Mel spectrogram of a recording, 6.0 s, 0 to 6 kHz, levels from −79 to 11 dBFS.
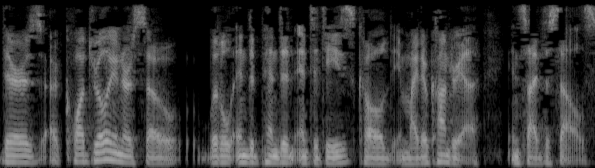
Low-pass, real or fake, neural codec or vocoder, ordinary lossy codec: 5.4 kHz; real; none; MP3, 24 kbps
